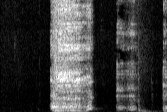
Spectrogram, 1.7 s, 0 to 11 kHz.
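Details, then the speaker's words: Two coughs, a loud harsh burst then a shorter rougher one, from a 38-year-old woman who has a cold and headache; cough. "I have all this week off, and I have all next week off, and of course I get a cold. 2 weeks vacation and I get sick."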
